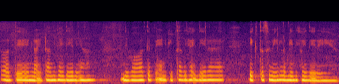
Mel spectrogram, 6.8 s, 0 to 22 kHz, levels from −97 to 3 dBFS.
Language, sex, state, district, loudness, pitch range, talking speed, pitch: Punjabi, female, Punjab, Fazilka, -12 LUFS, 195-205 Hz, 195 wpm, 200 Hz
